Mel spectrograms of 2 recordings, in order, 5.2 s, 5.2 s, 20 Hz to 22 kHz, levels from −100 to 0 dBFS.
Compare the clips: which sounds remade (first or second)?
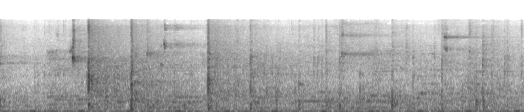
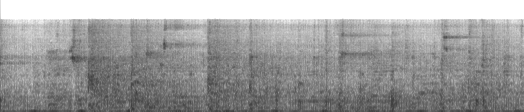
second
